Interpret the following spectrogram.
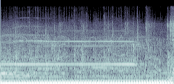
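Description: Live rock band holding one loud chord on distorted electric guitars and bass, sustained steadily without a break.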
